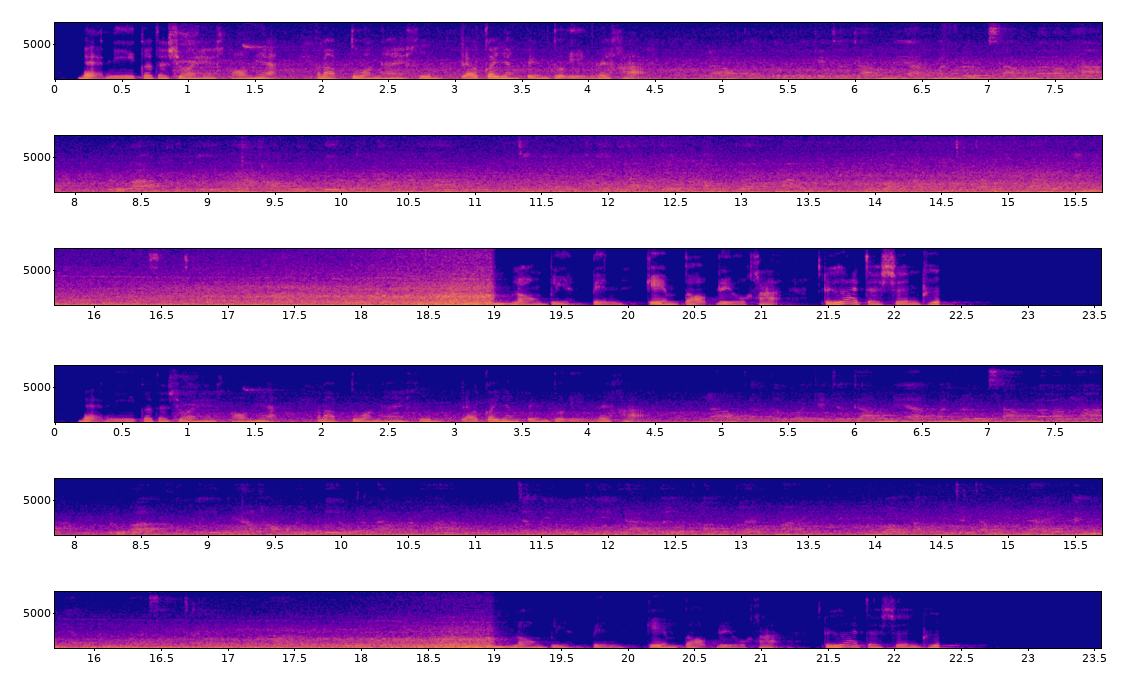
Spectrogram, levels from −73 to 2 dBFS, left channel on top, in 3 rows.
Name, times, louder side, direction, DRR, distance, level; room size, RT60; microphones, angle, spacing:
voice 1, 0.2-1.7 2.0-4.5 18.3-21.1 21.5-22.3, left 3 dB, 70° left, 0.8 m, -27 dB
sound 1, 0.9-19.0, left 3 dB, 50° left, 1.1 m, -28 dB
voice 2, 4.9-10.9 11.3-13.6 13.9-17.6, equal, 20° left, 5.7 m, -32 dB
22.0 x 16.0 x 9.9 m
head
